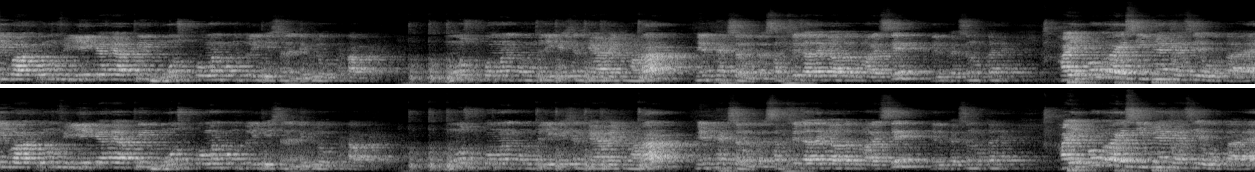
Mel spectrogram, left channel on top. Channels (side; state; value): both; normal; correlation 0.34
